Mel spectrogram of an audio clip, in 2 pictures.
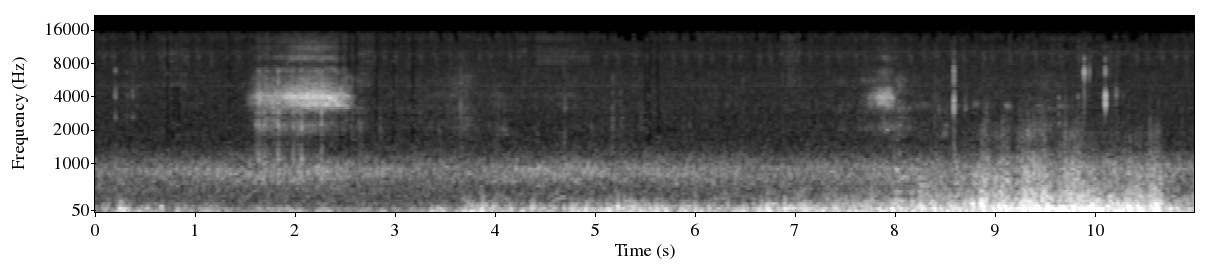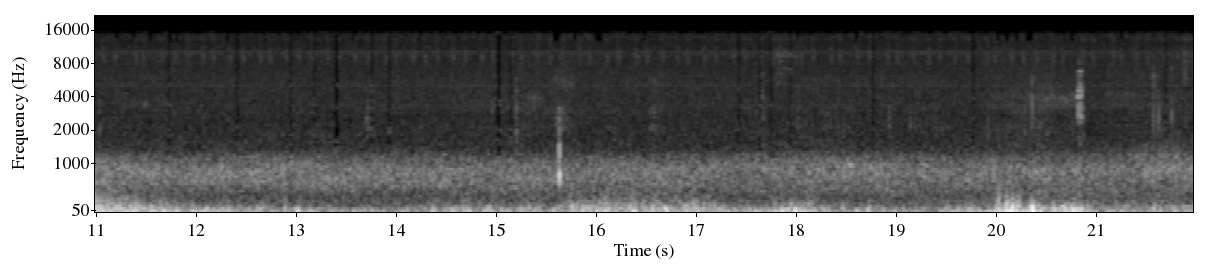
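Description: Wind buffeting the body-mounted camera's microphone: a low rumble that swells to its loudest about halfway through, then eases off. A short higher-pitched sound comes about two seconds in.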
